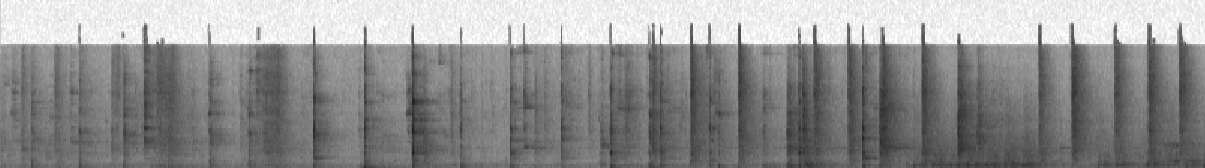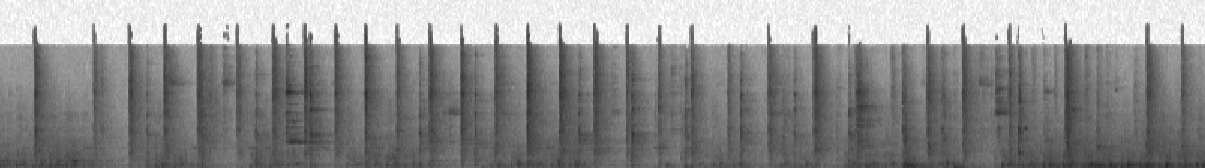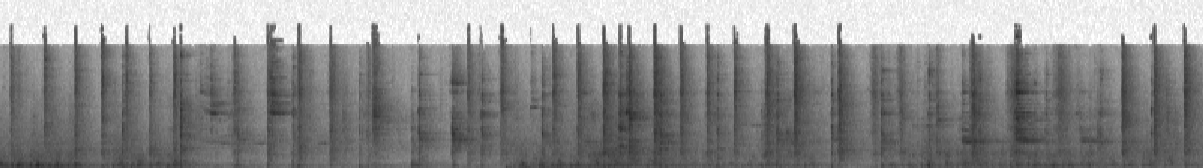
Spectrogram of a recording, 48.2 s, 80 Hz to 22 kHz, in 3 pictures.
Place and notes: from/behind window, Mladinska, Maribor, Slovenia - from/behind window
constructions on nearby roof, hammering of an old facade
5 September 2012, ~09:00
